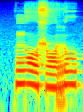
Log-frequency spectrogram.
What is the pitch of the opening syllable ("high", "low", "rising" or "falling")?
falling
